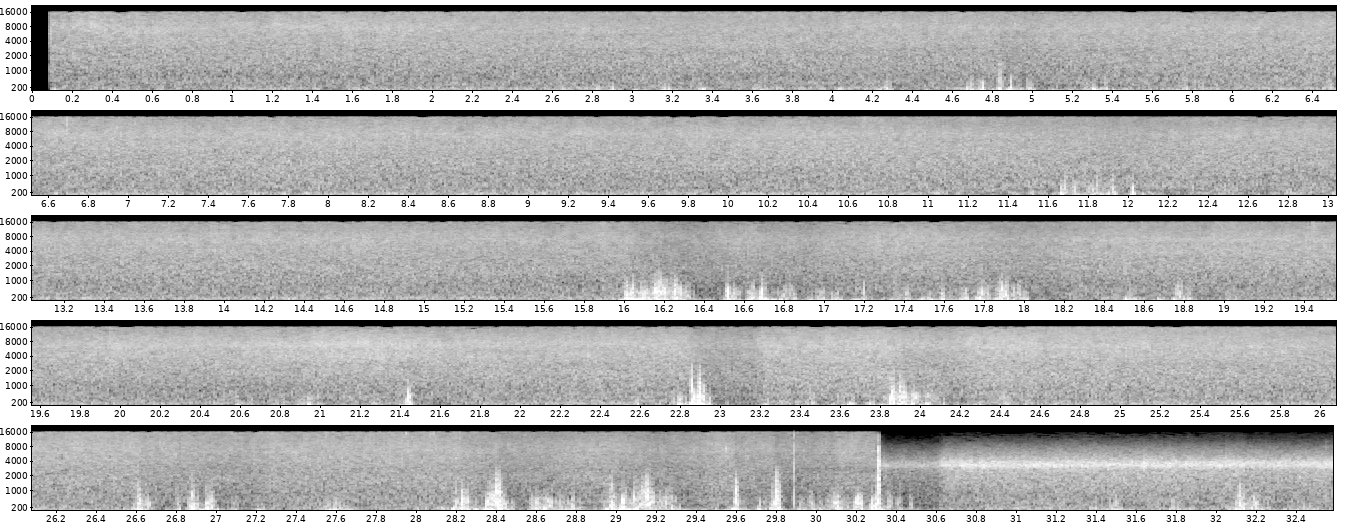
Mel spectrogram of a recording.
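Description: Heavy hurricane rain pouring down steadily, with gusts of wind buffeting the microphone every few seconds, coming more often near the end.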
